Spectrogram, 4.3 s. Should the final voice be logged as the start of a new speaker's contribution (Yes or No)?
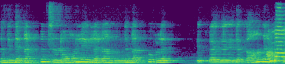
Yes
